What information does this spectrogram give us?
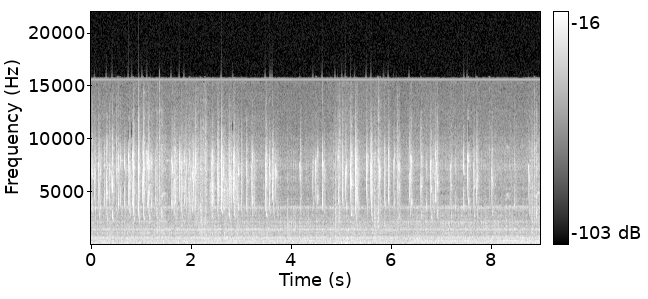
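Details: Broad-tailed hummingbirds at Sandia Crest in the Sandia Mountains on August 7, 2011, giving very high, dry ticking chips in quick bursts that come and go, over a steady low hiss of outdoor background noise.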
